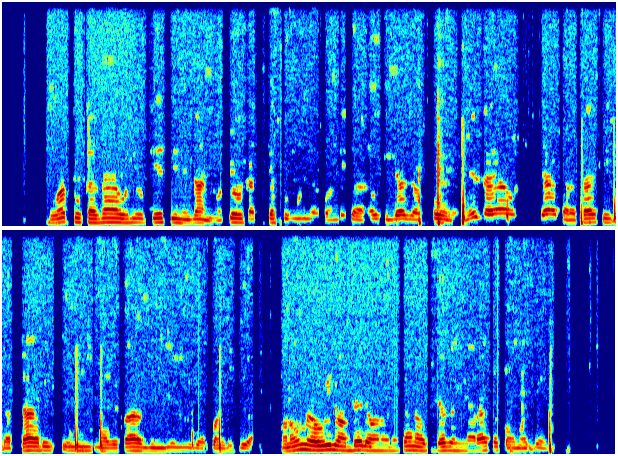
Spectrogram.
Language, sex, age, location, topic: Swahili, male, 25-35, Wajir, government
